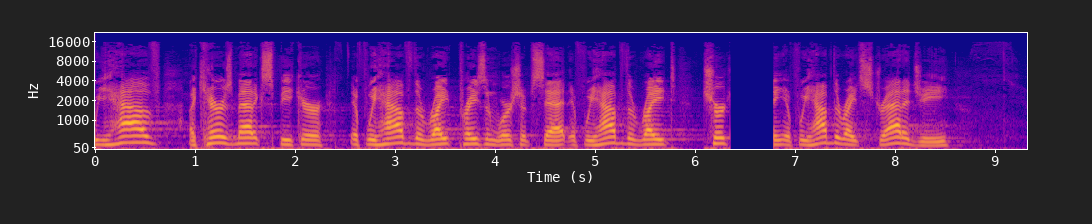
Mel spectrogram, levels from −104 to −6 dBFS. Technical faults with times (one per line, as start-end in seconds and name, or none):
6.34-6.78 playback stall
